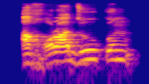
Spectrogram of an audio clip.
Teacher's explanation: خا اور را کو موٹا اور پر کر کے پڑھا جا رہا ہے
